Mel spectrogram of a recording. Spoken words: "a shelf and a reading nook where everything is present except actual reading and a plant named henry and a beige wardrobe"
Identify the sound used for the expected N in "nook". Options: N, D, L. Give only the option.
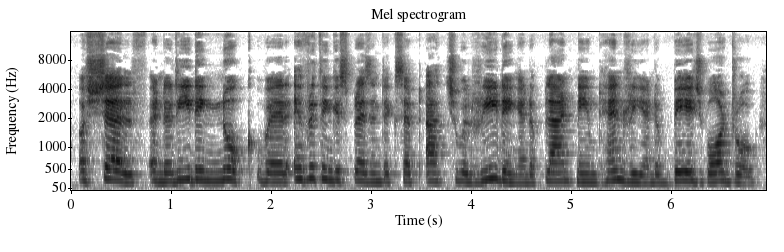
N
